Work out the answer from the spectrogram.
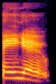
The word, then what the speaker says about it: Bayeux: that the Bayeux tapestry, I've been told it's pronounced Bayeux by Francis when he was briefing. Well, no, that's how we pronounce it often in English. So, I'm sure that the French have the correct pronunciation of it.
